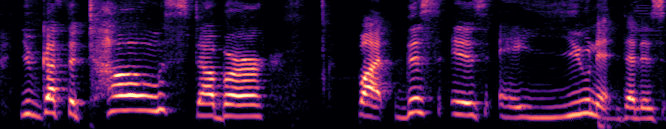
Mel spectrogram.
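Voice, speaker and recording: Over music in the background, a woman with a fairly high pitch talks at a fairly slow pace with lively intonation. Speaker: RV reviewer. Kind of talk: casual walkthrough review.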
